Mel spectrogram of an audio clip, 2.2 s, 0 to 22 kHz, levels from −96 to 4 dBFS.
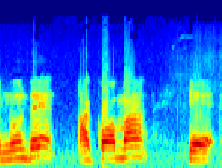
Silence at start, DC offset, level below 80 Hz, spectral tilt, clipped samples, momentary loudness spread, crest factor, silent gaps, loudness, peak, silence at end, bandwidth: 0 s; under 0.1%; -56 dBFS; -8.5 dB/octave; under 0.1%; 7 LU; 12 dB; none; -13 LUFS; 0 dBFS; 0.1 s; 5.4 kHz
